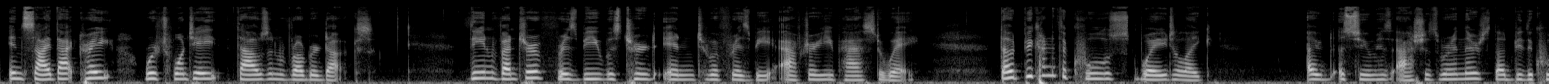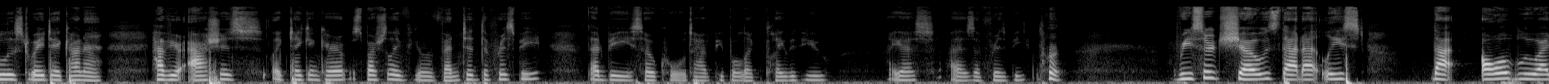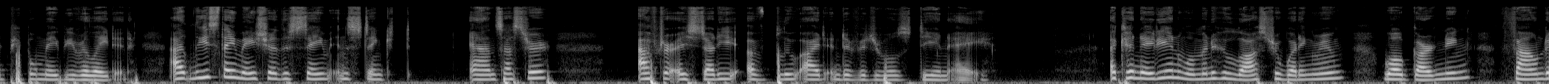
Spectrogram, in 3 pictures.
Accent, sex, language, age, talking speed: American, female, English, 20-39, 150 wpm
